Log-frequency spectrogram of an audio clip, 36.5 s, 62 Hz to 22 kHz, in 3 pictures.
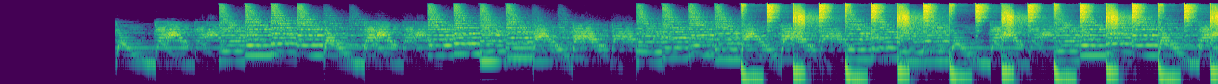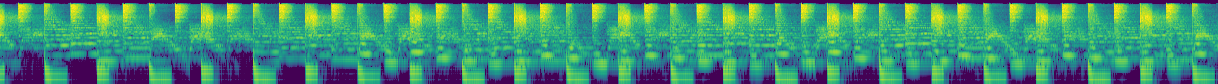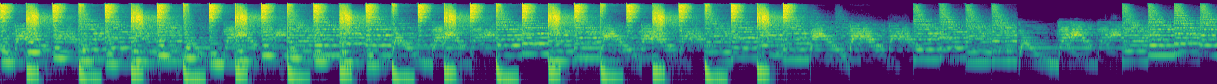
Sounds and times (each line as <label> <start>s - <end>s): guitar 1.2s - 36.5s
drum loop 7.4s - 32.4s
